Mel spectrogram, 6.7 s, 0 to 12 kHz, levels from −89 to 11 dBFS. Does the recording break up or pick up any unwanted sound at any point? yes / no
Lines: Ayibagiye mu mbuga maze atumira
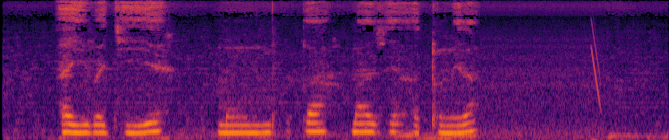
yes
